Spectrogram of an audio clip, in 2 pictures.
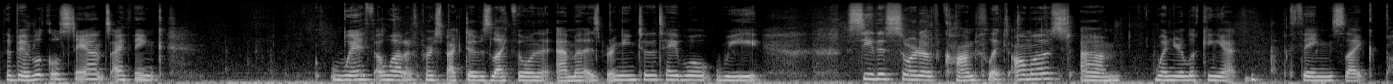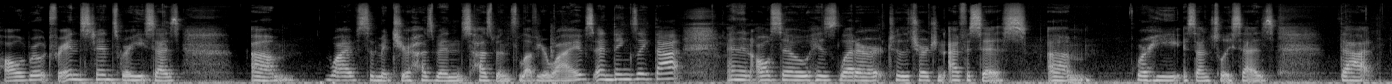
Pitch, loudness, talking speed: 185 Hz, -21 LUFS, 155 wpm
